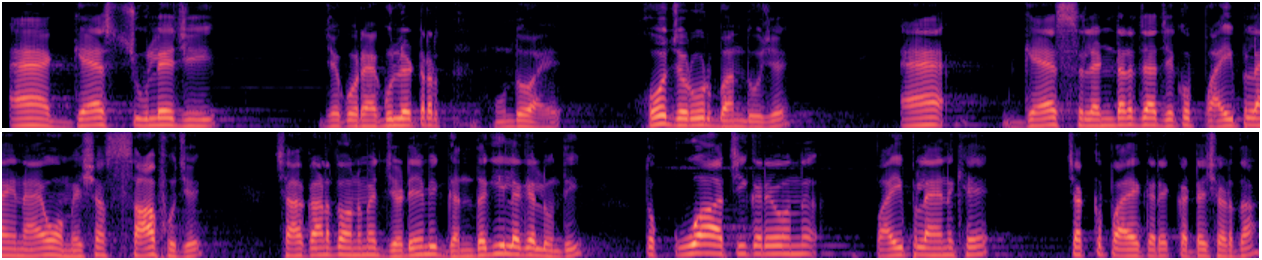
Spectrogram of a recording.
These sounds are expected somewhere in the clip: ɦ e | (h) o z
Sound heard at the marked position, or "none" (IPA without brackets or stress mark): h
